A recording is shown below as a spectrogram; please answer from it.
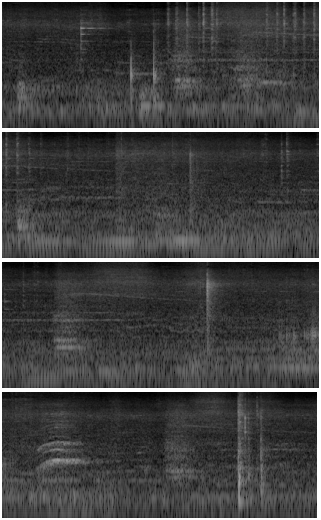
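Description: Metal clinking and tapping as the aluminium and steel rods are handled and touched with a metal tool: a quick run of light taps, then a sharp knock and another near the end, with faint voices.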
